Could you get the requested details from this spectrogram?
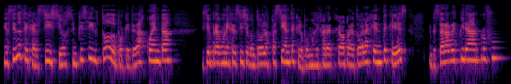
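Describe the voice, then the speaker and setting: A woman therapist, calmly explaining fear and anxiety and leading a slow, soothing breathing exercise. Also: a little high. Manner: calm, soothing, slowing down for guided phrases. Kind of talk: guiding a breathing exercise in an interview.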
